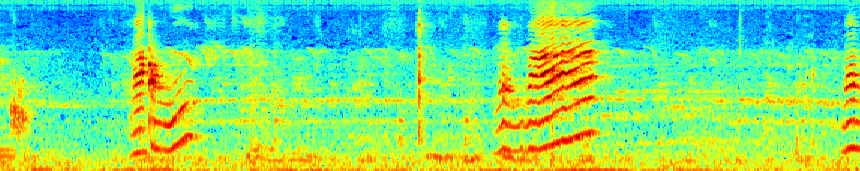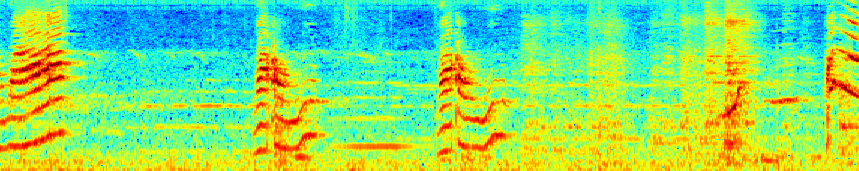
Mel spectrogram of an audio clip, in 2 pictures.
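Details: Pet rose-ringed (ringneck) parakeet talking, saying words such as "mummy" and "papa": short, rising, nasal syllables, about seven bursts one to two seconds apart, with a faint low hum underneath.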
